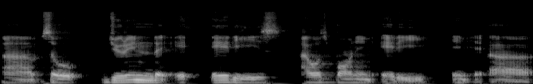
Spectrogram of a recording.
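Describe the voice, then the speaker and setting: A man's voice: rumbling low, steady tone, takes it slowly, darkish tone. A man in his thirties from Togo whose first language is French, speaking English as a reflective guest in a casual interview and telling stories. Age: 30s. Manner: reflective storyteller, shifts pace.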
